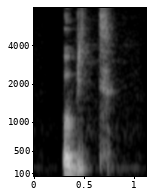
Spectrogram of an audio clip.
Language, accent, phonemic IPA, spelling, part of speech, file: French, France, /ɔ.bit/, obit, noun, LL-Q150 (fra)-obit.wav
- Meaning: death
